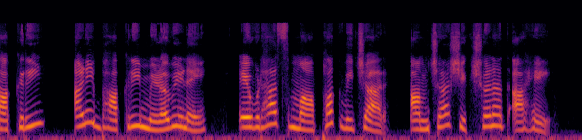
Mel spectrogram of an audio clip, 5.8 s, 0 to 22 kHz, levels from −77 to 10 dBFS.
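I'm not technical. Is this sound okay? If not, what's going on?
No. The speech was likely squeezed hard by Opus compression in its speech-oriented mode to save data. From start to finish the voice sounds muffled and hoarse, with a coarse, grainy edge, and nothing above 12.1 kHz, so the crisp airy detail is gone.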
